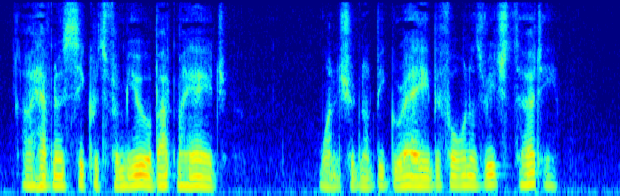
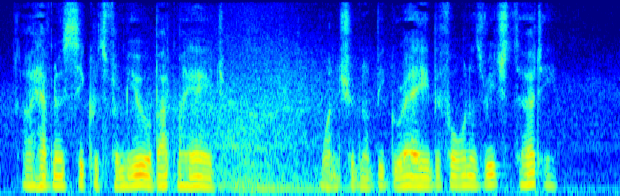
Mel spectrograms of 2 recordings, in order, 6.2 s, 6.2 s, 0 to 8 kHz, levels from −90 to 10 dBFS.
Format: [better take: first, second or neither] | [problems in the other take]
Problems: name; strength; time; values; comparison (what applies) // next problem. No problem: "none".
first | background sound (Car passing by); 18 dB below the speech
